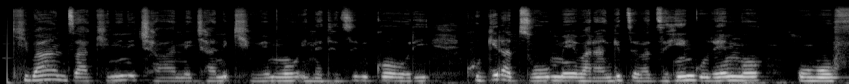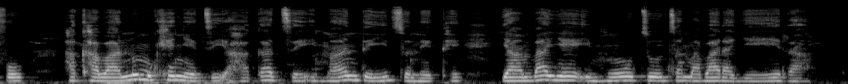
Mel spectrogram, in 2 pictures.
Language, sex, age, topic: Rundi, female, 18-24, agriculture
